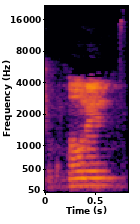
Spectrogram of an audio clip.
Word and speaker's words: troponin: red parts right here that's called troponin also heard it pronounced troponin always you pronounce your trophy okay and then you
